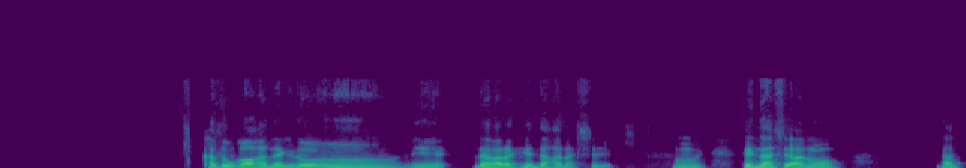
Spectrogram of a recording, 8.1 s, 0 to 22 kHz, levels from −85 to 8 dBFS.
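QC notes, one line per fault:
No faults to note in this speech clip, so there are no QC lines to list.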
